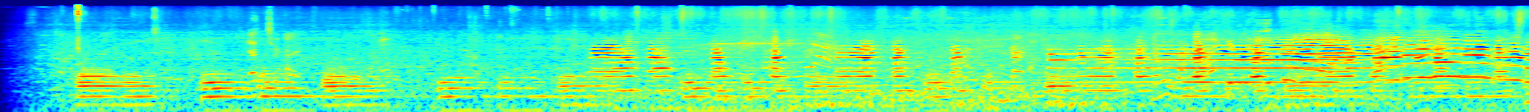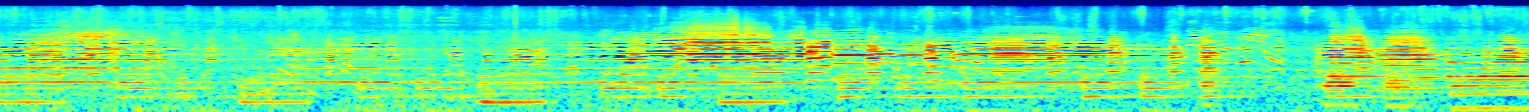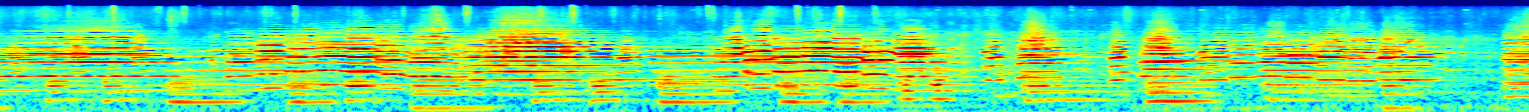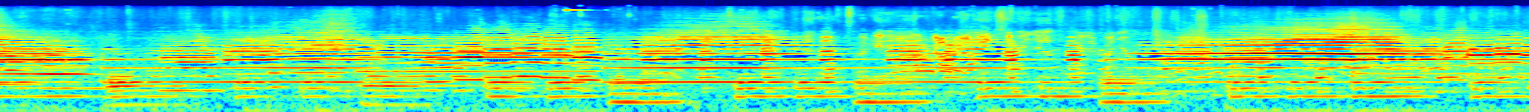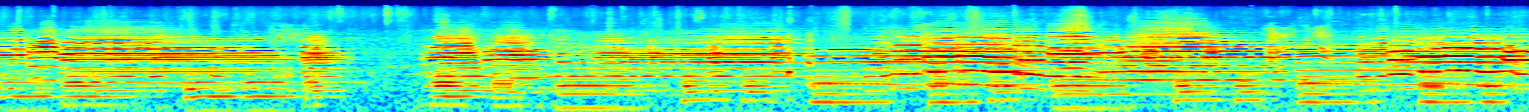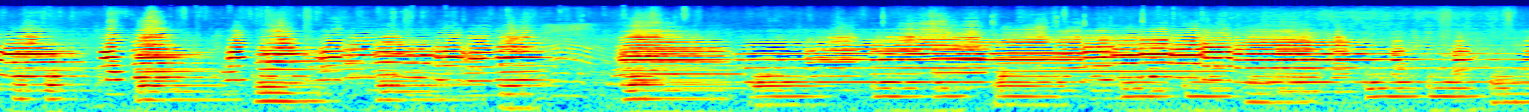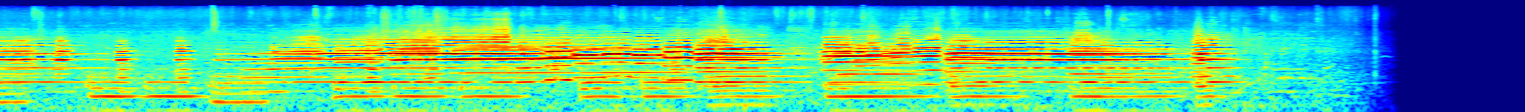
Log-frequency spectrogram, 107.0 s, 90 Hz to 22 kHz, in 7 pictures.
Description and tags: A recording of at street brass band playing at the Christmas Fair in Plaza de la Encarncion in Sevilla Spain. Recorded with a Zoom H2n in 2 channel surround mode.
